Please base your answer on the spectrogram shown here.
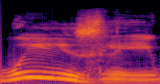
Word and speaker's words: Weasley: So you say Potter, Granger and Weasley with that long e sound.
